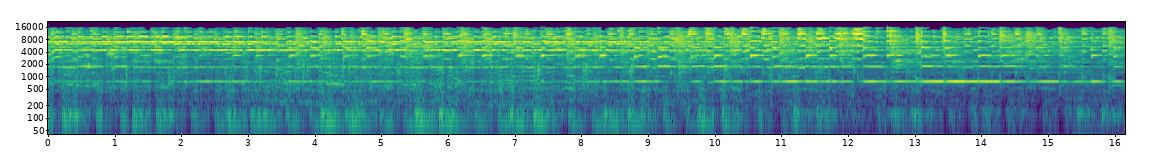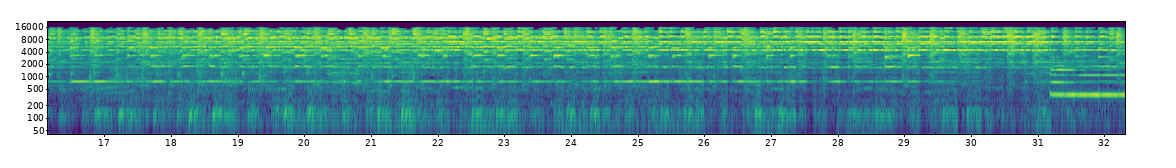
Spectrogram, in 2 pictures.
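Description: Temple bells clanging continuously and rapidly during an aarti, with a sustained ringing tone held over a low pulsing beat.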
